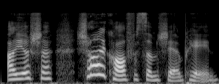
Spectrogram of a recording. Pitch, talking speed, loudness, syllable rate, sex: 245 Hz, 190 wpm, -18 LUFS, 6.2 syllables/s, female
